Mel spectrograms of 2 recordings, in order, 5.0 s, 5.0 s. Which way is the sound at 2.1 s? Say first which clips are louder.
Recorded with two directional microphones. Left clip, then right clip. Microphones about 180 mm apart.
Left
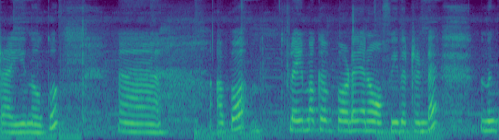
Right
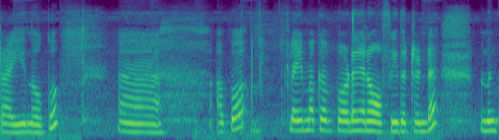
Right 7 dB; 30° right (ahead or behind).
